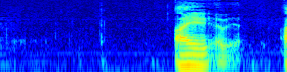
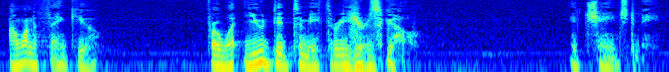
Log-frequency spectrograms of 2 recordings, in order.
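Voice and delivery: soft thanks; 6 dB quieter than usual. Retold or imitated. Grateful student thanking teacher.

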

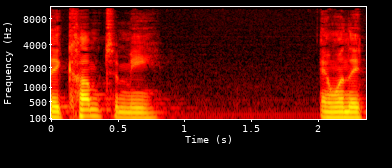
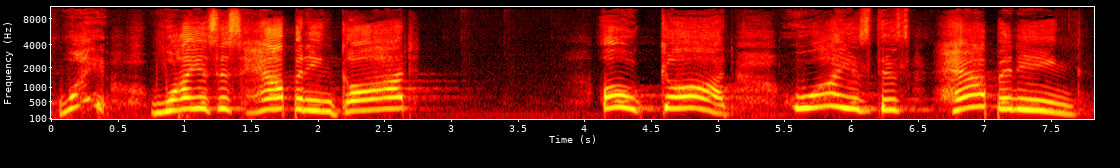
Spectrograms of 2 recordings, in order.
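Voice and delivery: high, wailing plea to God; desperate wailing prayer; slower than usual. Retold or imitated. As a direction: cry out to God in despair. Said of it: "I prayed that way".

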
